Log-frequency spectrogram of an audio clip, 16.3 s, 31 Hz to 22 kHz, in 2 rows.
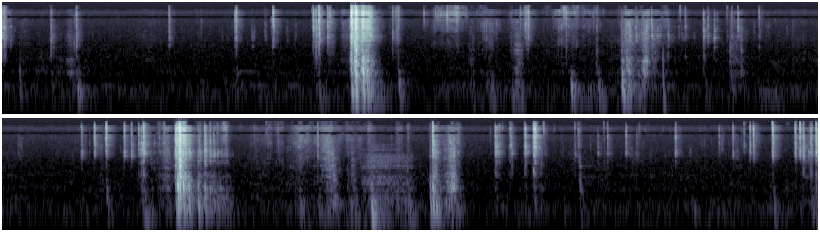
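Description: Utility knife blade slicing and scraping through the thick rubber insulation of a 4/0 battery cable: a few short, separate cuts with small clicks between, the loudest about three and a half and ten seconds in.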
